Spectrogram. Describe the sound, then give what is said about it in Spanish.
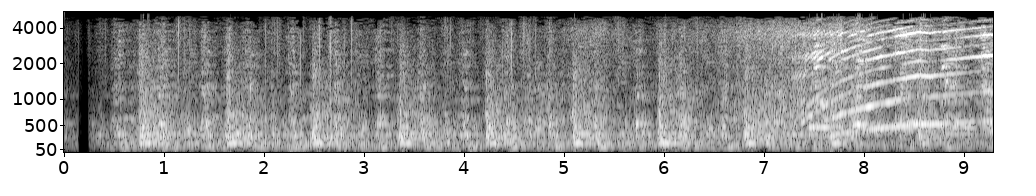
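An ambulance's loud engine rumbles steadily, and near the end its siren starts wailing in rising, sweeping tones as the vehicle pulls away. “Ya se va la ambulancia.”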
